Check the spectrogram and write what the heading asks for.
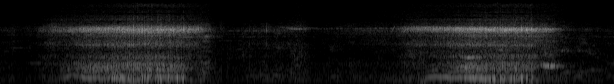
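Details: Person snoring while sleeping: two long, hissing, rasping breaths with a faint throaty rumble, separated by quiet pauses.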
